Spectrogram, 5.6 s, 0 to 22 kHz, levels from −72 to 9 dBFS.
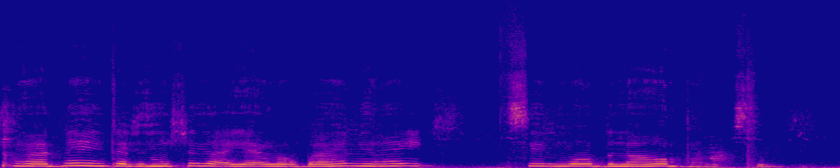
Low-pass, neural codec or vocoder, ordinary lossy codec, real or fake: none; codec, 44.1 kHz, 1.7 kbps, Pupu-Codec; none; fake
